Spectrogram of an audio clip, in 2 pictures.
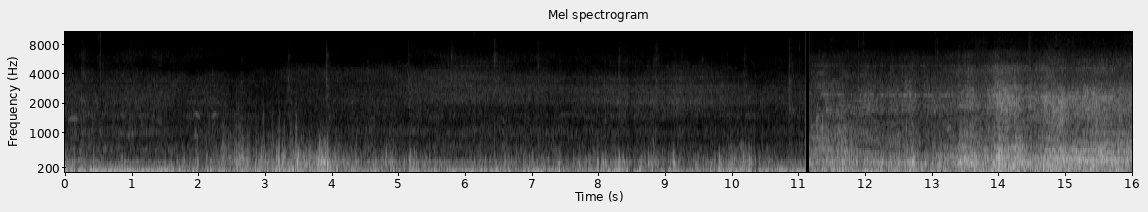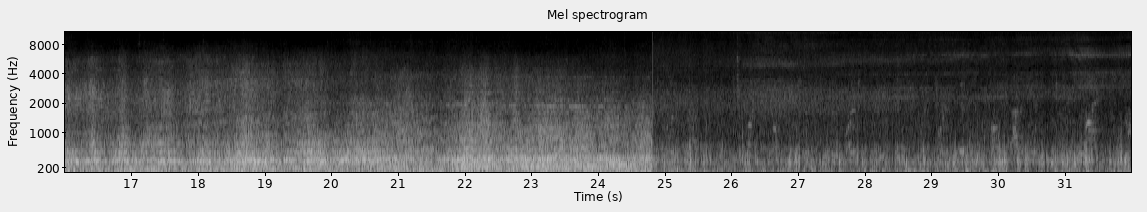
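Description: Engine noise: a steady low drone, then after an abrupt change about eleven seconds in a louder rumbling engine noise that drops away suddenly near the end.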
